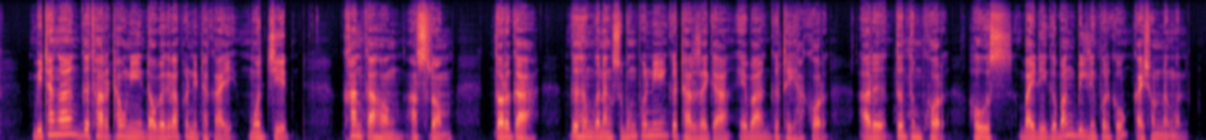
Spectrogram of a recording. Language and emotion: Bodo, neutral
